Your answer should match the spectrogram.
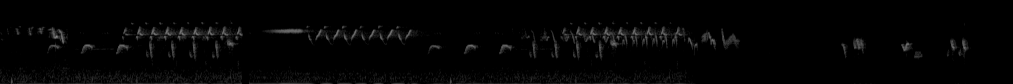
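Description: Songbird singing: a held whistle followed by a fast run of trilled notes, in repeated phrases over faint background hiss. About seven seconds in the hiss and the full song cut off abruptly, leaving only a few faint, scattered chirps.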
